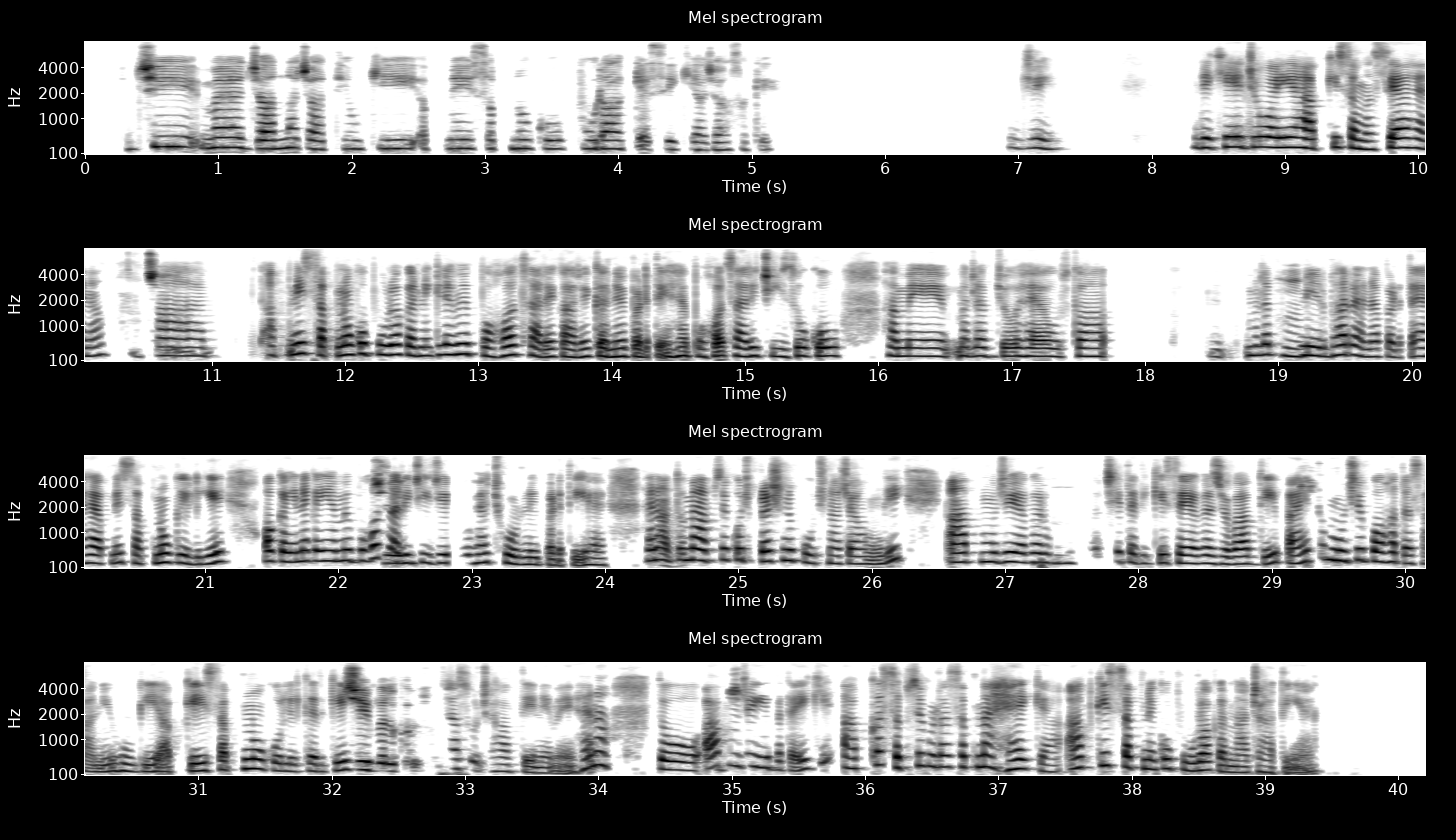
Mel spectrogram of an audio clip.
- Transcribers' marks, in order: distorted speech; static
- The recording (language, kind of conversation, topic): Hindi, advice, मैं अपने बड़े सपनों को रोज़मर्रा के छोटे, नियमित कदमों में कैसे बदलूँ?
- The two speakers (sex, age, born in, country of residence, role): female, 20-24, India, India, user; female, 25-29, India, India, advisor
